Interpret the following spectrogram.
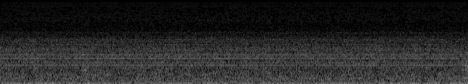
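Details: Eatons Universal Electrohome floor-standing tube radio, shortwave band check with calibrated test signal after AM band repair: only a faint, steady hiss, no tone or station; shortwave band not working, local oscillator suspected.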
